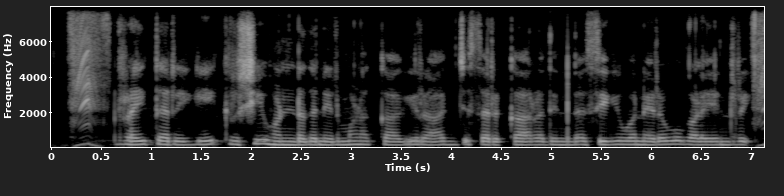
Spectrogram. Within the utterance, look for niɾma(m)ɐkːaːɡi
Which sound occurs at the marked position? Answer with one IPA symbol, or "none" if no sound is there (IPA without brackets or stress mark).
ɳ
